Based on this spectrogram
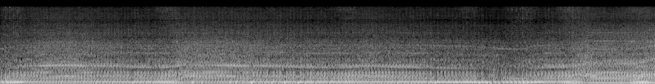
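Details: Yamasaki YM50 two-stroke scooter, in neutral with choke off, battery connected and fuel replaced, on its first start after carburetor cleaning: it catches and buzzes steadily, revs rising and falling smoothly without stumbling. Healthy running.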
